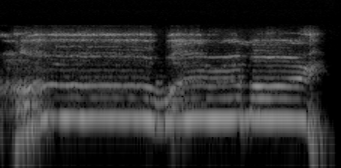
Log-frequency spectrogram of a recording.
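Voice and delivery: very high, slow mock bewilderment; a lost little boy's wail, drawn out; high, drawn-out mock confusion on arriving at a new school; bewildered. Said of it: "And I'm like".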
